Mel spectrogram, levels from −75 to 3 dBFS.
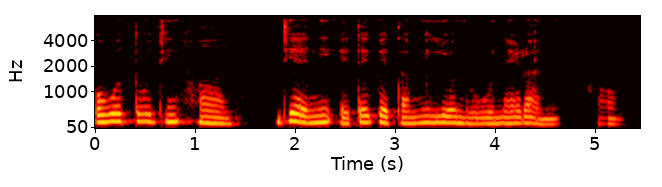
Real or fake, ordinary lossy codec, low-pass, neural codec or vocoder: fake; none; 7.2 kHz; vocoder, 44.1 kHz, 128 mel bands every 512 samples, BigVGAN v2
